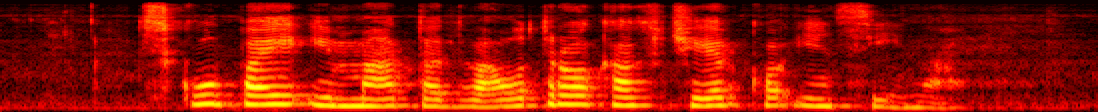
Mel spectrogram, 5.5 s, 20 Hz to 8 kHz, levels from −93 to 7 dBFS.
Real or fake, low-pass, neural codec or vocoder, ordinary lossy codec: fake; 7.2 kHz; codec, 16 kHz, 16 kbps, FreqCodec, smaller model; none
